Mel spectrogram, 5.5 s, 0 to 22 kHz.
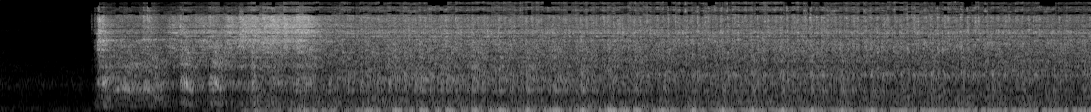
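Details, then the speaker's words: Volvo V60 diesel, a non-runner, first start on a small battery: it cranks, catches and settles into an uneven, lumpy idle with a stumbling beat; it sounds like it's only running on four cylinders. Cause not confirmed. "sounds like it's only running on four to me it does run though"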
